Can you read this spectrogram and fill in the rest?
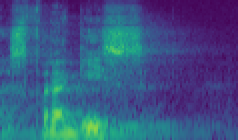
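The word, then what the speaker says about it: sfragis (σφραγίς): In greco si pronuncia sfragis ed è un vocabolo che significa sigillo, anello per sigillare.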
